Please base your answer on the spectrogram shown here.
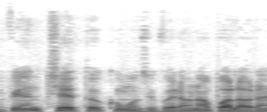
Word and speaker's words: fianchetto: en inglés sin embargo el término es italiano y su pronunciación es algo como fianchetto bueno de manera que en español podría ser fieto pero ya estamos acostumbrados al fianchetto Hola soy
